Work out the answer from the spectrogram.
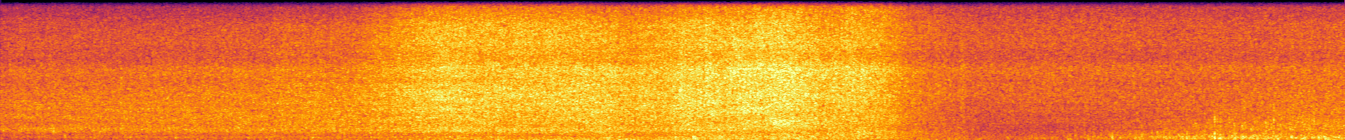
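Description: Ocean surf: a wave builds, breaks and washes back, loudest in the middle, then a second wave swells near the end.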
